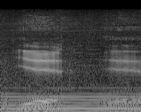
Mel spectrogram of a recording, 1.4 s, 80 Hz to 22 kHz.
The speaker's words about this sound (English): Put the 49er foghorn on that too.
